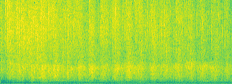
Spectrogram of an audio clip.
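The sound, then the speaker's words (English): An audience claps steadily for several seconds to show they are participating in Galentine's Day, a dense, even wash of many hands at moderate loudness with no voices standing out above it. “Clap if you're participating in Galentine's Day.”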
